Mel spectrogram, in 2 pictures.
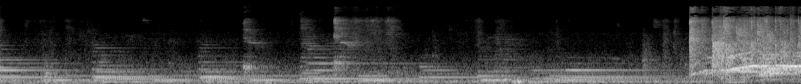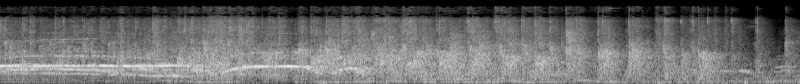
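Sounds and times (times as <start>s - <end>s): voices whooping: 6.9s - 11.9s
audience clapping: 6.9s - 16.0s.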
